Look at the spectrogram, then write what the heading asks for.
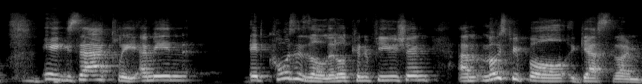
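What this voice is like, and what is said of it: Welsh accent. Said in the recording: “How does the Welsh accent go down in the down the States?”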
